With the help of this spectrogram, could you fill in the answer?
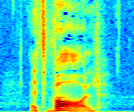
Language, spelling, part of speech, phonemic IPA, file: Swedish, val, noun, /vɑːl/, Sv-val.ogg
- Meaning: 1. a whale 2. a choice 3. an election 4. the fallen; casualties of a war or battle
